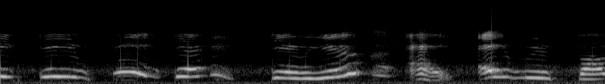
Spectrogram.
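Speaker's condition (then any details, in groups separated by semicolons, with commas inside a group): Cerebral palsy; since birth, difficult birth; almost 33 years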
